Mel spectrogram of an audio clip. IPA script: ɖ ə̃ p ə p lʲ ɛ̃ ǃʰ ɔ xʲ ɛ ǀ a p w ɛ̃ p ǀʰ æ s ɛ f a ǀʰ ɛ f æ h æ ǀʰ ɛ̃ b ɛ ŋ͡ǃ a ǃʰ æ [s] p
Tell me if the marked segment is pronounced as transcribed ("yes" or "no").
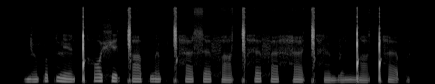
no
